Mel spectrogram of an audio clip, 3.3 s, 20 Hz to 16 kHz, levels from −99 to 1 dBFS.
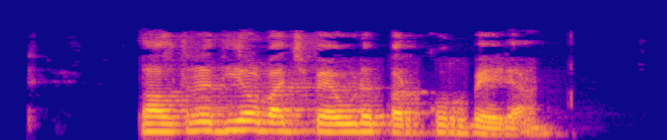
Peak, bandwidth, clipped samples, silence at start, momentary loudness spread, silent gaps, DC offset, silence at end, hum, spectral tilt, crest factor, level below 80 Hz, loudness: -2 dBFS; 7.8 kHz; under 0.1%; 0.7 s; 6 LU; none; under 0.1%; 0.6 s; none; -7 dB/octave; 16 dB; -60 dBFS; -16 LUFS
